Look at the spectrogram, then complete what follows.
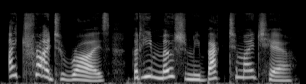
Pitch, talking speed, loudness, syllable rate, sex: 270 Hz, 235 wpm, -20 LUFS, 5.3 syllables/s, female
